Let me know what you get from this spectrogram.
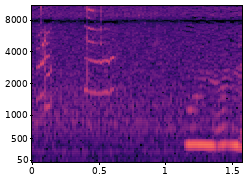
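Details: Persian kitten rolling around in bed, giving faint high squeaks early on, then a loud, steady, fairly low meow held for about half a second at the end, with a man talking nearby in a small room.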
